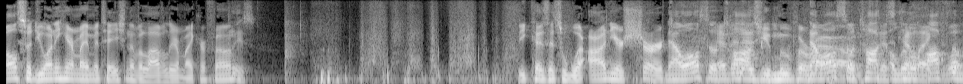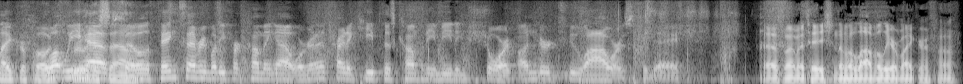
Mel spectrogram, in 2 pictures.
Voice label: imitation lavalier microphone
